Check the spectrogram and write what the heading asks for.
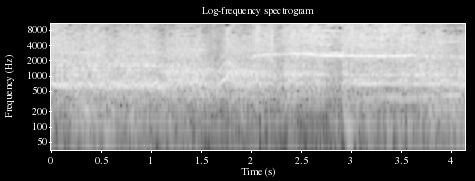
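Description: Loud dance music playing while an audience cheers and shouts over it. A long high note sounds about halfway through.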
